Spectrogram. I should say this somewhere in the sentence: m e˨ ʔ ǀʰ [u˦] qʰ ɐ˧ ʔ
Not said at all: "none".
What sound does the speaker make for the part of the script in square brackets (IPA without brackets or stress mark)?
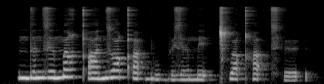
u˧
